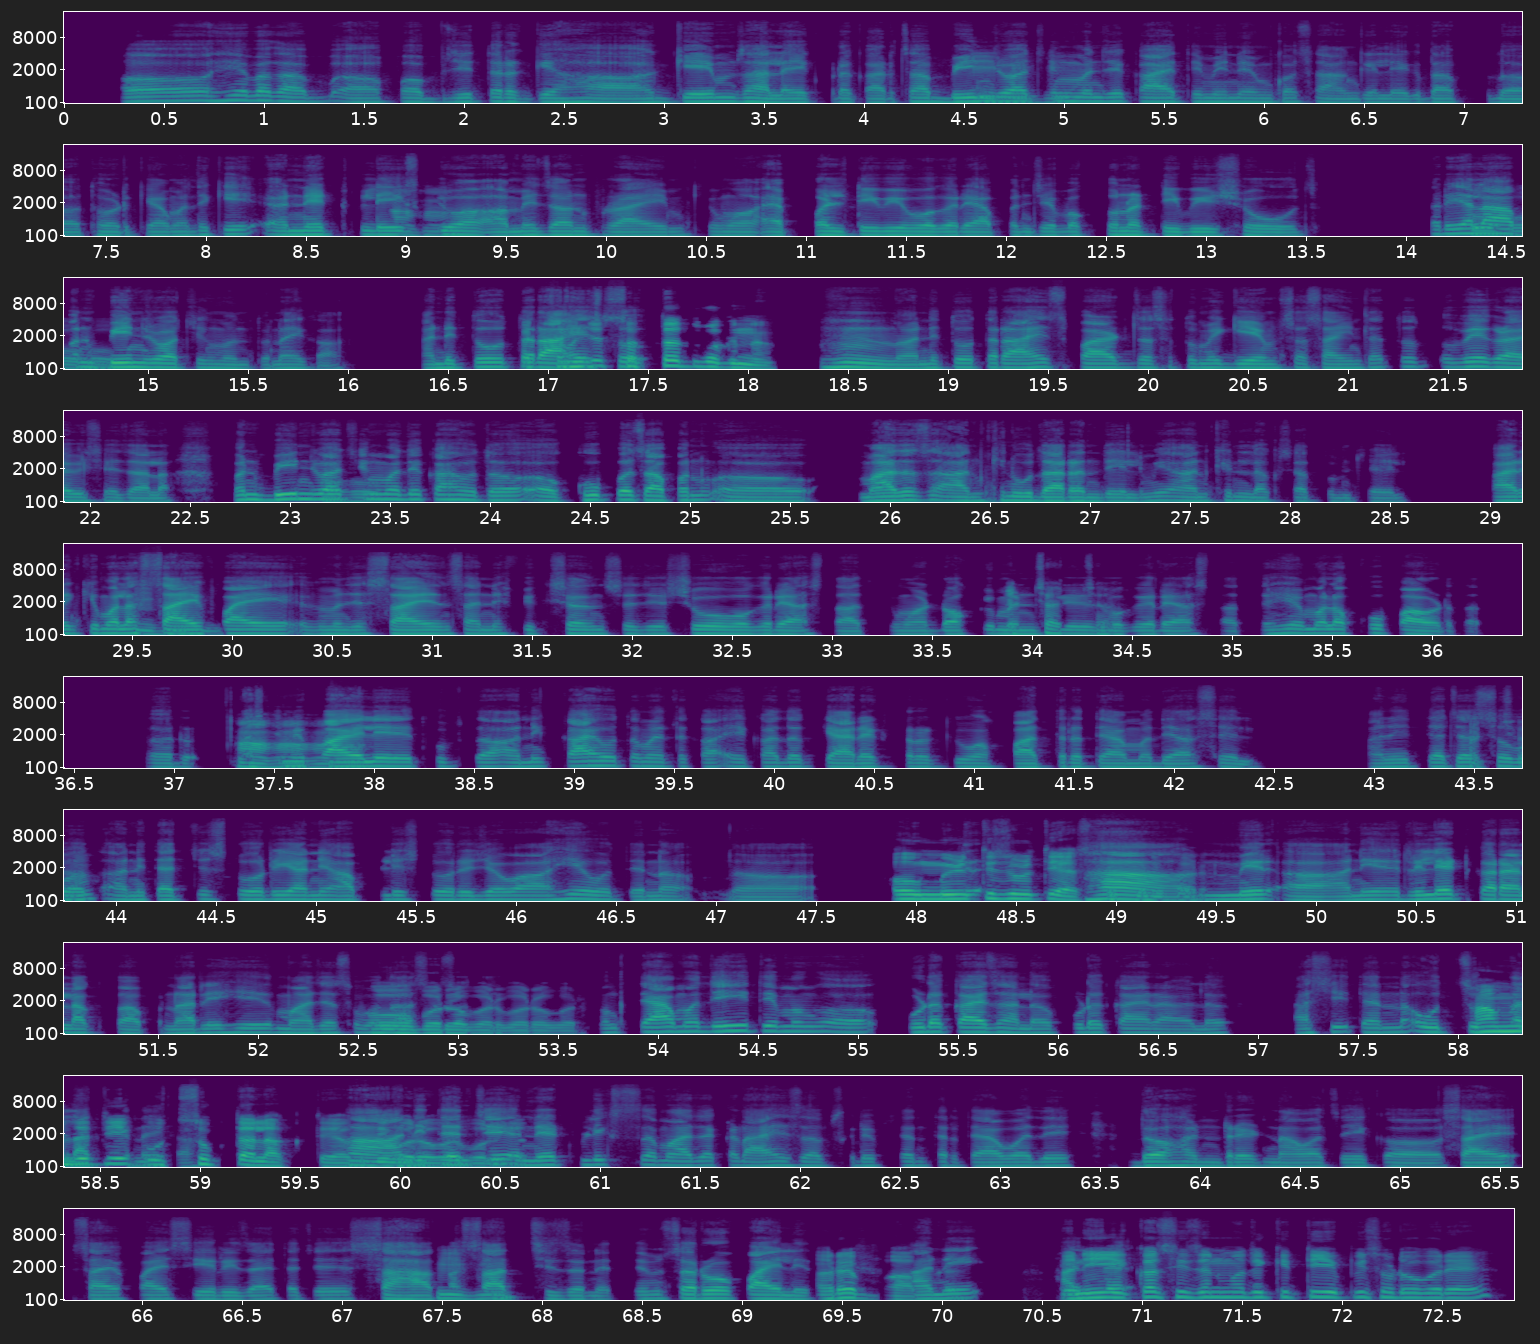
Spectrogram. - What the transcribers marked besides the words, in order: in English: "बिंज वॉचिंग"; in English: "शोज"; in English: "बिंज वॉचिंग"; tapping; in English: "बिंज वॉचिंगमध्ये"; other background noise; in English: "शो"; in English: "डॉक्युमेंटरीज"; in English: "कॅरेक्टर"; in English: "स्टोरी"; in English: "स्टोरी"; in English: "सिरीज"; in English: "ॲपिसोड"
- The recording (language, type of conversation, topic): Marathi, podcast, सलग भाग पाहण्याबद्दल तुमचे मत काय आहे?
- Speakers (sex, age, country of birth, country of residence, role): male, 25-29, India, India, host; male, 30-34, India, India, guest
